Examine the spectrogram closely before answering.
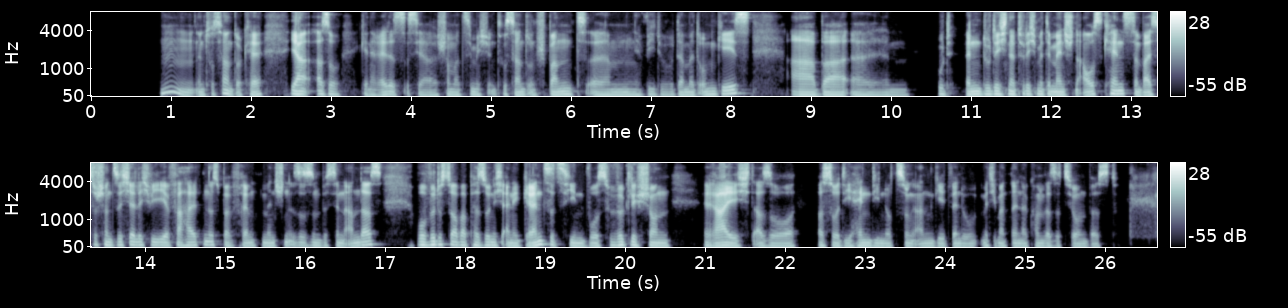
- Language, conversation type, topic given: German, podcast, Wie ziehst du persönlich Grenzen bei der Smartphone-Nutzung?
- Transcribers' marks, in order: surprised: "Hm"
